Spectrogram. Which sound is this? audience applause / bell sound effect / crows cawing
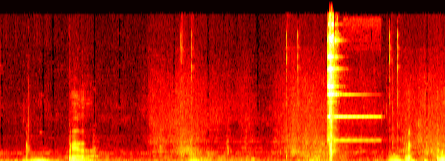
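bell sound effect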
